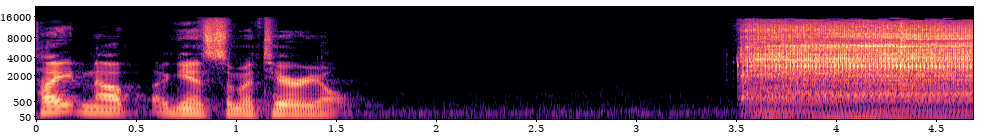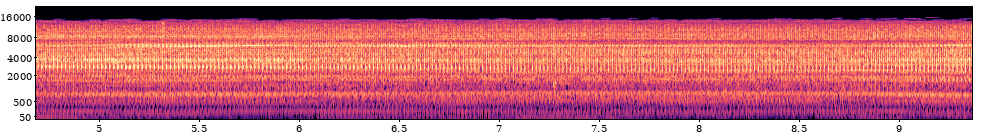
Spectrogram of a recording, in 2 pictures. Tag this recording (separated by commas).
Speech, Power tool, Tools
